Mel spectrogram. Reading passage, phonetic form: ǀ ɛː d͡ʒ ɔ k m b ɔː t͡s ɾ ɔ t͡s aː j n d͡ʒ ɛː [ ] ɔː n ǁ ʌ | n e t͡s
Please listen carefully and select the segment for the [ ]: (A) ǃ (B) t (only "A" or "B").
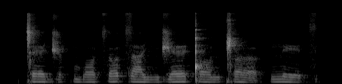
A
